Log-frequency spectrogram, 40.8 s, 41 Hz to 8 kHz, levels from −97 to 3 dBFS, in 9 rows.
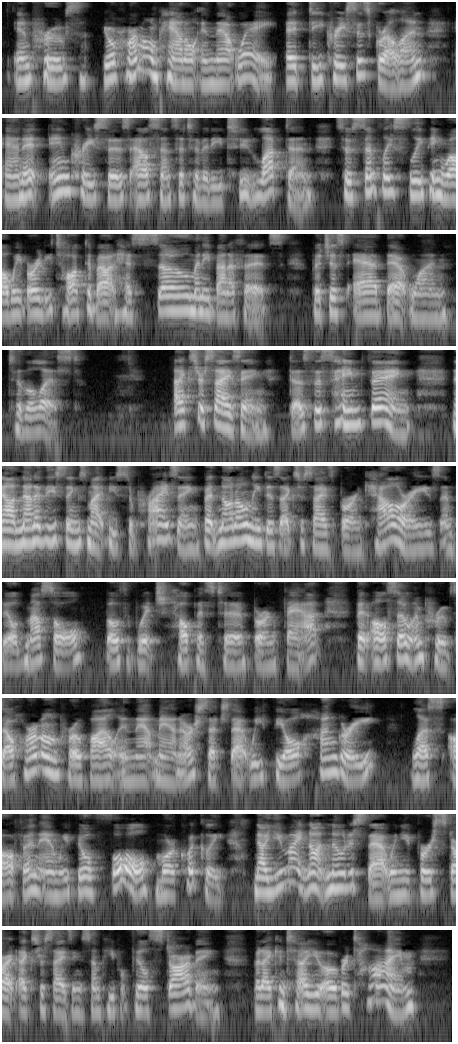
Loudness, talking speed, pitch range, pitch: -21 LUFS, 165 wpm, 180-245 Hz, 200 Hz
